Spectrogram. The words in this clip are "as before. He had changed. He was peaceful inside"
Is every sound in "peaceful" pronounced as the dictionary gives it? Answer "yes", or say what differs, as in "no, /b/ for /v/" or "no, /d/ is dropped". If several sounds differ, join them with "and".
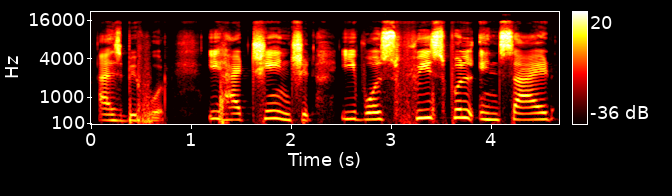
no, /f/ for /p/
